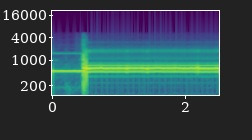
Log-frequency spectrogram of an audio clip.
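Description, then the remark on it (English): A payphone's brief steady pre-dial tone sounds for under half a second, then a sharp click switches it to a loud, continuous dial tone that holds to the end. No voices. “In every case, this pre-dial tone, which only payphones have, is the same tone as is heard by the operator when she answers, the tone that tells her that you're calling from a coin phone.”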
